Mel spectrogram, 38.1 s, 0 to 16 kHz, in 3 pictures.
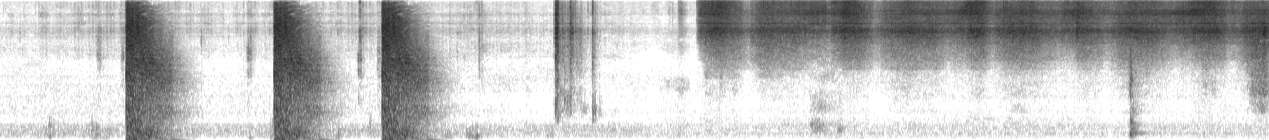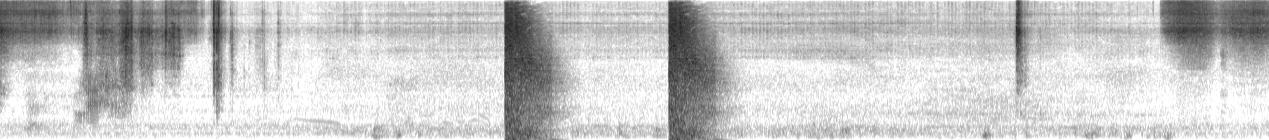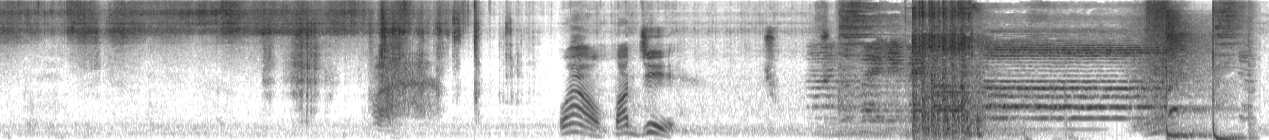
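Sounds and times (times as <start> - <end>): toy gun shots: 1.3 - 2.0, 2.8 - 4.6, 17.8 - 18.4, 19.4 - 20.1, 34.5 - 35.3
high hissing: 6.8 - 14.8, 24.3 - 30.1.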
